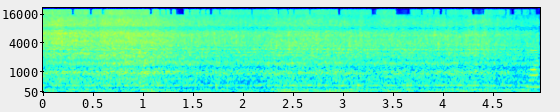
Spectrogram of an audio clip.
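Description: A spice paste of ground mustard and green chili fries in a pan of spices for a mustard pabda fish dish, giving a steady, close sizzling hiss with faint stirring and no voices.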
